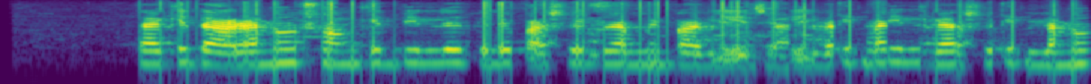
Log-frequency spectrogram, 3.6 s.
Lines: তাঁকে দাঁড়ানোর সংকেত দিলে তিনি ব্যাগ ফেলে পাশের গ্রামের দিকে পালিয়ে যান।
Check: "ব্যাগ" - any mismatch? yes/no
yes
